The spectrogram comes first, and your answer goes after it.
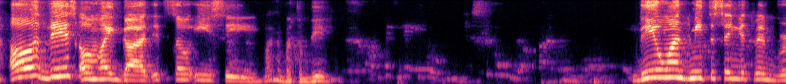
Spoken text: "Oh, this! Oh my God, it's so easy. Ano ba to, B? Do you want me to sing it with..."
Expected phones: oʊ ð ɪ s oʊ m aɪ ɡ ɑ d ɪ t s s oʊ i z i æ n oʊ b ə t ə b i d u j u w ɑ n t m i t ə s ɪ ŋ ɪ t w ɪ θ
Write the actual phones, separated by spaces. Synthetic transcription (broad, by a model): oʊ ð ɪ s oʊ m aɪ ɡ ɑ d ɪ t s s oʊ i s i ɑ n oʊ b ə t ə b i d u j u w ɑ n t m i t ə s ɪ ŋ ɪ t w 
